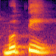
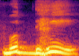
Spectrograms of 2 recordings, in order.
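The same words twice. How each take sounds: First: The middle consonant is plain, without breathiness. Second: The middle consonant has a breathy release. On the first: The speaker calls it wrong. "யூஸ்வலா எப்படி சொல்லுவோம்? ... தப்பு" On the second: The speaker calls it right. "அப்போ இது வந்து நாலாவது தி"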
